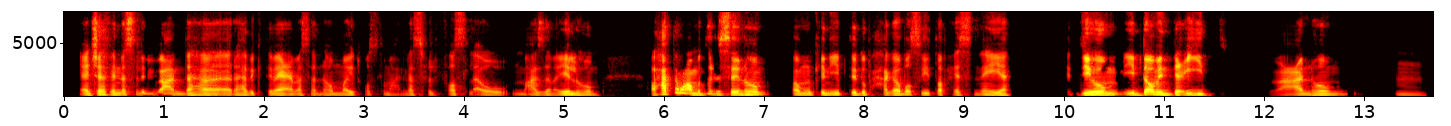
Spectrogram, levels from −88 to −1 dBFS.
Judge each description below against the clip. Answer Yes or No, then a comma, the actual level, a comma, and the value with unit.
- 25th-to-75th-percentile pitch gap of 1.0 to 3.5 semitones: Yes, average, 2.8 semitones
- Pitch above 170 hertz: No, low, 115 Hz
